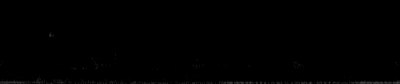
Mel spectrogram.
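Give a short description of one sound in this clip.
A man crunches nuts while eating.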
